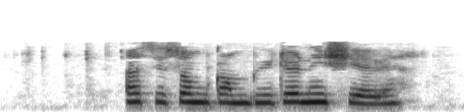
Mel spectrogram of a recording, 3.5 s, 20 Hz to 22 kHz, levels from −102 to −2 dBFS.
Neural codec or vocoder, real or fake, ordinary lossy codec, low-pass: none; real; MP3, 48 kbps; 5.4 kHz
